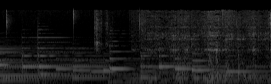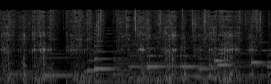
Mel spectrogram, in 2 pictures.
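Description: Background music with a light stepped melody. Underneath it, from about two seconds in, a stone pestle rubs and grinds wet turmeric spice paste against a stone mortar.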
